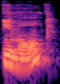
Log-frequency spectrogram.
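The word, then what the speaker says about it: Imbolc: It's spelled I M B O L K, but it's pronounced emoj.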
